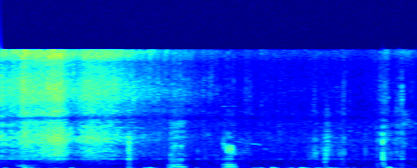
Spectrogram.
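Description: Dry straw rustling as a harvested straw bundle is handled, fading after the first second, with low thumps throughout. About two seconds in come two short rising calls of unclear source.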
